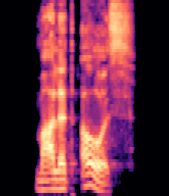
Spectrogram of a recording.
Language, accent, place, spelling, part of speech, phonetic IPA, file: German, Germany, Berlin, malet aus, verb, [ˌmaːlət ˈaʊ̯s], De-malet aus.ogg
- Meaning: second-person plural subjunctive I of ausmalen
